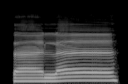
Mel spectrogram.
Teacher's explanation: huruf la kita panjangkan dua harakat karena terdapat tanda alif kecil di atasnya yang ini.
